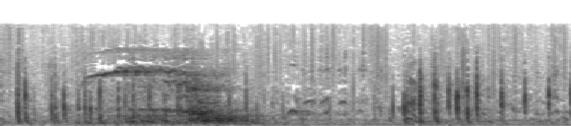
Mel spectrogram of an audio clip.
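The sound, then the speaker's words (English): A horse named Dynamite, being ridden as someone tries to tame it, whinnies in a long, wavering cry while its hooves clip-clop in a quick, steady rhythm, the hoofbeats carrying on sharply after the whinny fades. “Now the horse is tired out, I'll put the saddle on him.”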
